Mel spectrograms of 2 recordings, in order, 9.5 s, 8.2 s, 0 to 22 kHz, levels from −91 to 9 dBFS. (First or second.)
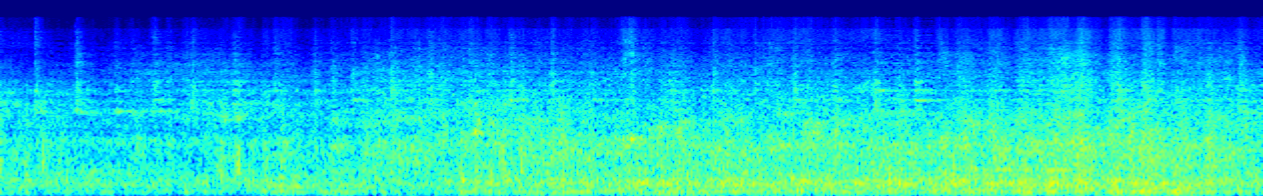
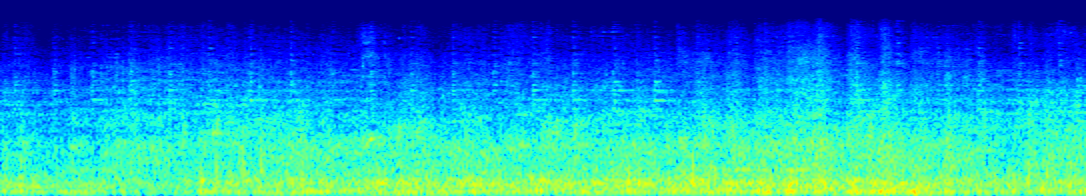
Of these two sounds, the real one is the second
